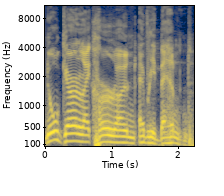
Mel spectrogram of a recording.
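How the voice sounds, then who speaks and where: A man talks with a Northern Irish accent. The sound is dry and close, with no echo. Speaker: bride's grandfather giving a wedding speech. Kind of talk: wedding speech with poem reading. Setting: wedding reception with audience.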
